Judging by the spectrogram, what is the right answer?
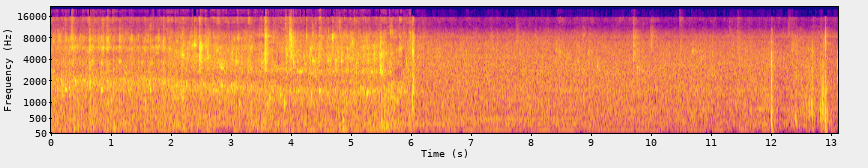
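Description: Water trickling and dripping through an aeroponic growing system, a steady soft wash of running water with a few faint drips near the end.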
